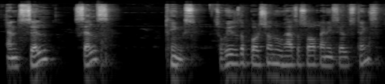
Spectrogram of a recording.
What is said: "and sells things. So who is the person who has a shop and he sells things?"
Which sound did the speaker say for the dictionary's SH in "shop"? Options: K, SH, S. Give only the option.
S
